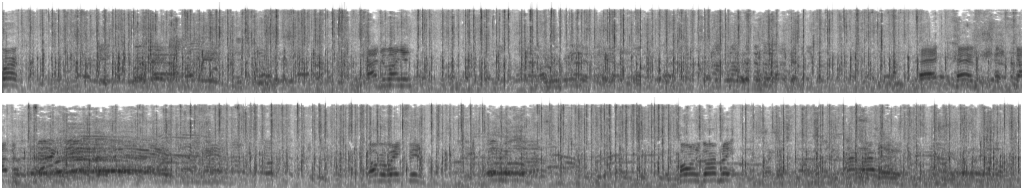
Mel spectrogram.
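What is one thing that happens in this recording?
A crowd claps steadily outdoors.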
